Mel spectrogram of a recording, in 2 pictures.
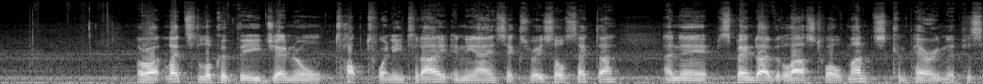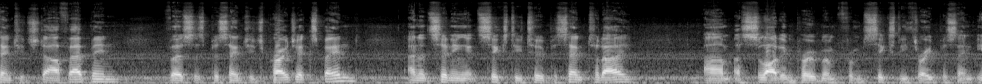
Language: English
